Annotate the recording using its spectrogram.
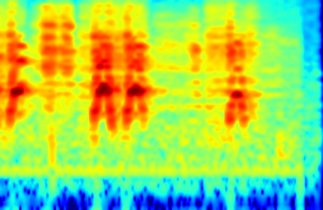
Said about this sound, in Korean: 아, 이게 얼룩말 울음소리군요. 웃음소리 같기도 하고 너무 신기하다. 얼룩말이 이렇게 우는지는 몰랐어요.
